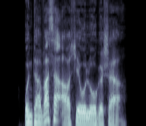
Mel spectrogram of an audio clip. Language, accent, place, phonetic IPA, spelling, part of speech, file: German, Germany, Berlin, [ʊntɐˈvasɐʔaʁçɛoˌloːɡɪʃɐ], unterwasserarchäologischer, adjective, De-unterwasserarchäologischer.ogg
- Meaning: inflection of unterwasserarchäologisch: 1. strong/mixed nominative masculine singular 2. strong genitive/dative feminine singular 3. strong genitive plural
